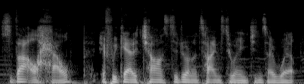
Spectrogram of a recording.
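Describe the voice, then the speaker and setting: A man's voice: lowish voice, fairly even intonation, fast, faint music behind. A Welsh man whose first language is Welsh hosts a live game stream, thinking aloud in a chatty way and often correcting himself. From Wales. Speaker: livestream host. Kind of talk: casual gameplay commentary.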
